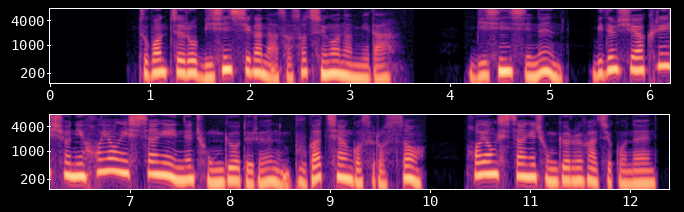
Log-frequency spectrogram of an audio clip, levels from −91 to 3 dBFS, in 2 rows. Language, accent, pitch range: Korean, native, 175-235 Hz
